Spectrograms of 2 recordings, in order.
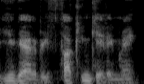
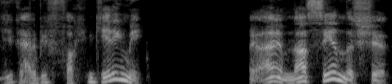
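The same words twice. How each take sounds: First: Low, quiet and fast; quick low mutter of disbelief. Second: Higher, outraged disbelief; half-hearted outraged retelling. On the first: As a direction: mutter it under your breath, stunned. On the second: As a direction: push it up in mock outrage. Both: Retold or imitated. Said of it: "I was like".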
